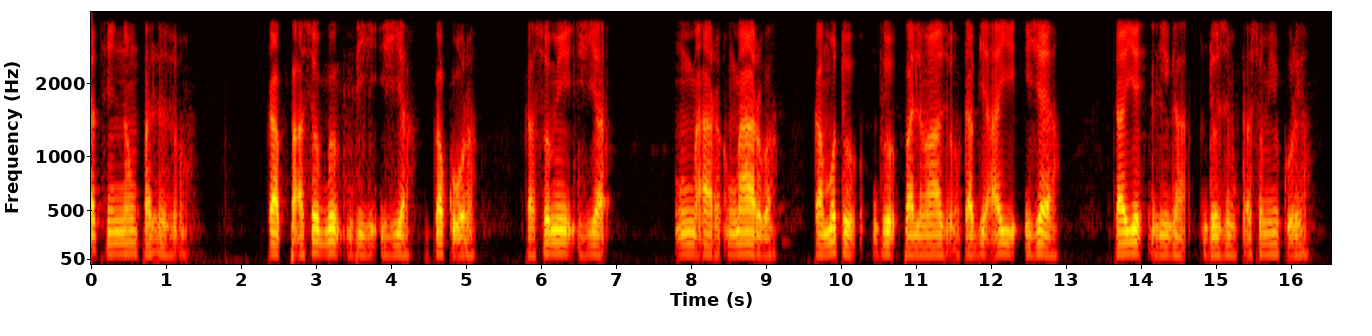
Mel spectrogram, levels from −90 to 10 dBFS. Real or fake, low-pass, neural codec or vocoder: real; 3.6 kHz; none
